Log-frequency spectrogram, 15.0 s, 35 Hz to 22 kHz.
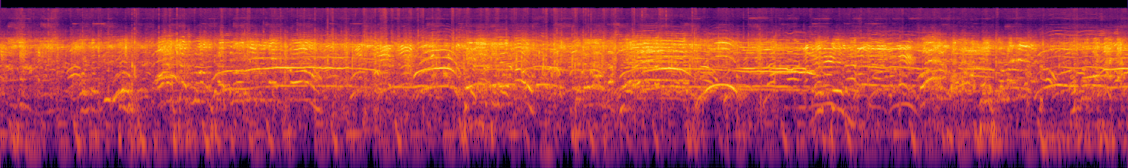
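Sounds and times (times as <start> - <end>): crowd shouting and cheering: 0.0 - 15.0.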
